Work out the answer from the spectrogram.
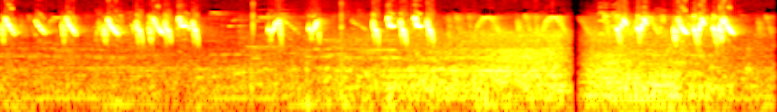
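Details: Bar-winged prinia song used as a training recording for other birds: high, sharp chirps and down-slurred notes in quick bursts of three to six, separated by short pauses, with a longer gap near the end before another rapid run.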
